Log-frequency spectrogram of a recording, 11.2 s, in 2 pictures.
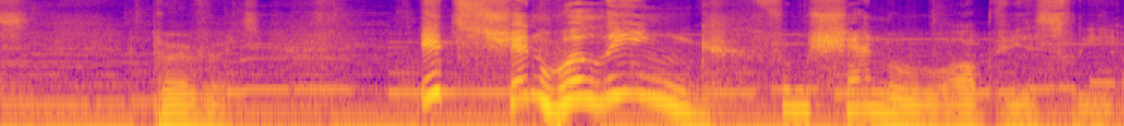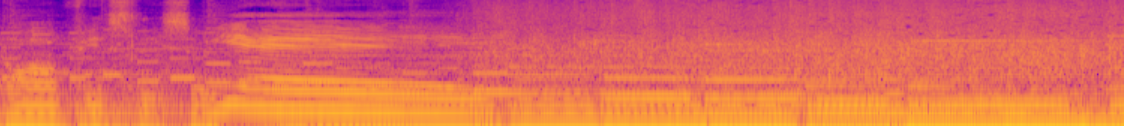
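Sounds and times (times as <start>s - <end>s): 
speech: 0.8s - 1.4s, 2.1s - 8.5s
tonal musical chord sequence: 5.3s - 11.2s
crowd applause: 7.2s - 11.2s.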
